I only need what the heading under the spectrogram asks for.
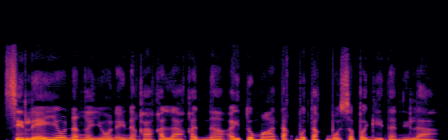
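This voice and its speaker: A woman's voice: on the low side, animated, normal speed, dark tone, dry recording, clean studio sound. A woman with a Filipino accent narrating a scripted dramatic audio story.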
